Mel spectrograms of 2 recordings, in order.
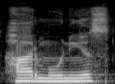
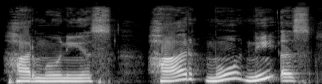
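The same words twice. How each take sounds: First: Said in the usual way. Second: harmonious slowly split into four parts; teacher slowly breaking up harmonious; syllable by syllable. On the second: Shown as a demonstration. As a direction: sound out harmonious, pausing between each part. Teacher sounding out a word.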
